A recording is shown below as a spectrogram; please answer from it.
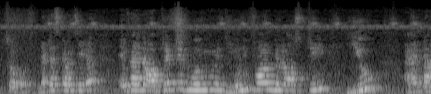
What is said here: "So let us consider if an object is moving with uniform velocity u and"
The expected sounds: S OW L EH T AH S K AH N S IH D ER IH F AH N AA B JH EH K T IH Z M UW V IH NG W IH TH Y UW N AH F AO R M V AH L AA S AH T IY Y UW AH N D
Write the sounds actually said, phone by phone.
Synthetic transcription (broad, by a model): S OW L EH T AH S K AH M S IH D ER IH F AH N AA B JH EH K T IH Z M UW V IH NG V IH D Y UW N AH F AO R M V AH L AA S AH T IY Y UW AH N D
